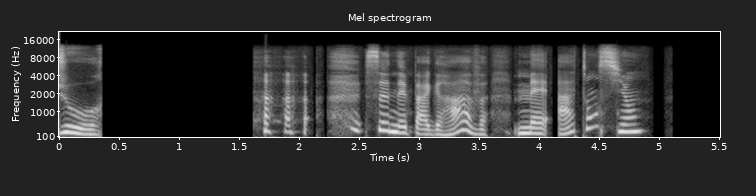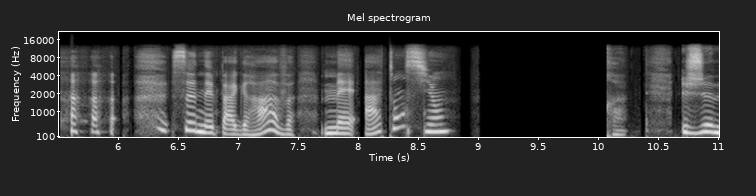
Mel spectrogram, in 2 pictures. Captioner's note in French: rire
